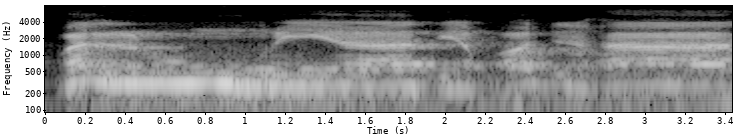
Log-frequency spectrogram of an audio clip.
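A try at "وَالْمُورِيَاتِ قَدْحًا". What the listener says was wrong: Nah, hanya itu kayak qadha, kayak ha besar, Pak. Kami ha didorong. Ha. Ha. Qadha. Ha. Ha. Bukan ha. Ha. Ha.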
